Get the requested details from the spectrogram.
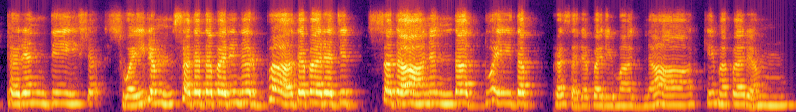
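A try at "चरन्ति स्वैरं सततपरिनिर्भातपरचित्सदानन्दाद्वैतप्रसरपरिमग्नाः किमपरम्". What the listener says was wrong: after Swairam, we put a pause. no, just only after Swairam. Charantisha Swairam.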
